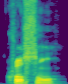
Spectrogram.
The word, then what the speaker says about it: croissant: Croissant. You don't pronounce the T at all, right?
